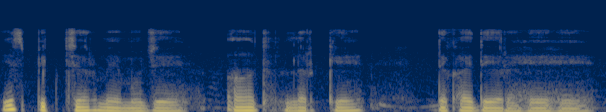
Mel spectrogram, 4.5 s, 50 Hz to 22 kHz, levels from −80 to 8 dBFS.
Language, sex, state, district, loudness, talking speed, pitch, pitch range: Hindi, male, Arunachal Pradesh, Papum Pare, -19 LUFS, 105 wpm, 110 Hz, 100-120 Hz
